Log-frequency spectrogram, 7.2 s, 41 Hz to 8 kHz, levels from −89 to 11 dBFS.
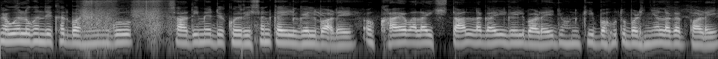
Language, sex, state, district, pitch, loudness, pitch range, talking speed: Bhojpuri, male, Uttar Pradesh, Ghazipur, 180 Hz, -18 LUFS, 170-185 Hz, 200 wpm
